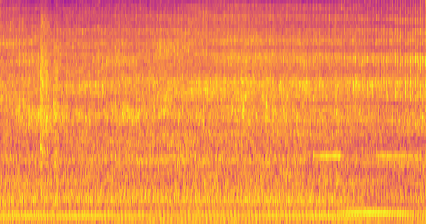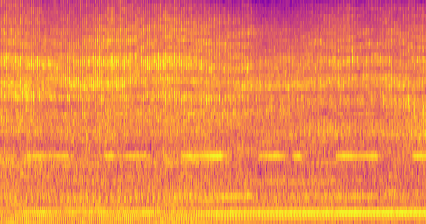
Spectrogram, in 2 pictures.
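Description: A heavy machine's diesel engine rumbles loudly nearby, its pitch dipping and rising.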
